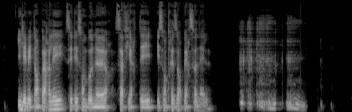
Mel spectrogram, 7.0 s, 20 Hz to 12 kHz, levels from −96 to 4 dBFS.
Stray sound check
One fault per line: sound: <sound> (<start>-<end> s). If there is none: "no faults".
sound: throat clearing (4.8-6.1 s)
